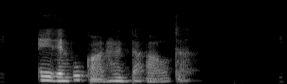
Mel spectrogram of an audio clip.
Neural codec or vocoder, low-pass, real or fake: codec, 24 kHz, 0.9 kbps, WavTokenizer, medium music audio release; 10.8 kHz; fake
